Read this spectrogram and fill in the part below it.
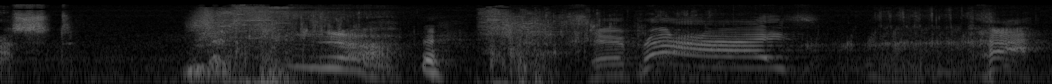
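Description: A man gasps and groans in pain.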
